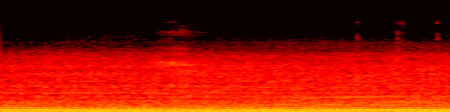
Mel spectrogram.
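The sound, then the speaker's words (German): A steady, continuous rumble of road noise from inside a car moving on a motorway, with a low engine drone and tyre hiss holding an even level throughout, no voices. “Ich wechsle mal mit dir gemeinsam die Spur.”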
